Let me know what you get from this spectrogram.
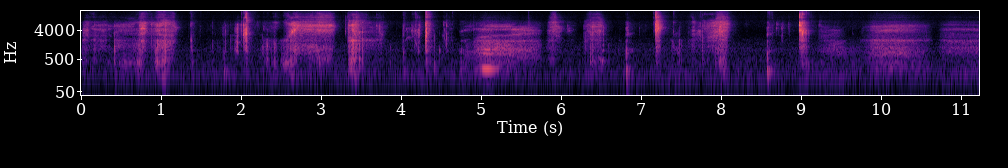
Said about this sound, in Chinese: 咸咸的东西，不管怎么舔，都舔不完呢。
